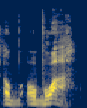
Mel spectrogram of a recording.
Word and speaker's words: au bois: And that was, so I guess it should be pronounced au bois. Yeah, it would be if it was actually in French.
